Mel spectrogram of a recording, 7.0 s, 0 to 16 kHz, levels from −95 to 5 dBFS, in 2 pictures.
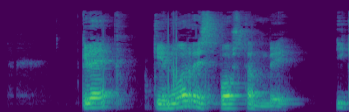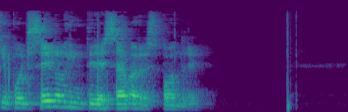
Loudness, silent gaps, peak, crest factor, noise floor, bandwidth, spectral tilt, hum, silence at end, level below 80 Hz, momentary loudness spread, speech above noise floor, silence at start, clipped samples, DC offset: -28 LUFS; none; -10 dBFS; 20 dB; -88 dBFS; 11 kHz; -4 dB/octave; none; 1.5 s; -80 dBFS; 16 LU; 60 dB; 0.85 s; under 0.1%; under 0.1%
